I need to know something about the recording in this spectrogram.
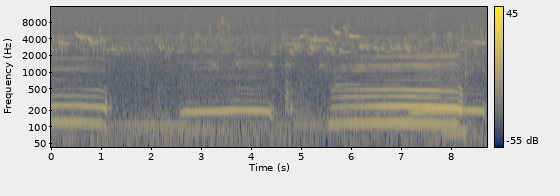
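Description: Bulls bellowing back and forth in territorial challenge: one long call ends about a second in, a shorter, higher one comes in the middle, and a louder, deeper one starts past halfway and runs on. Birds chirp throughout.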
